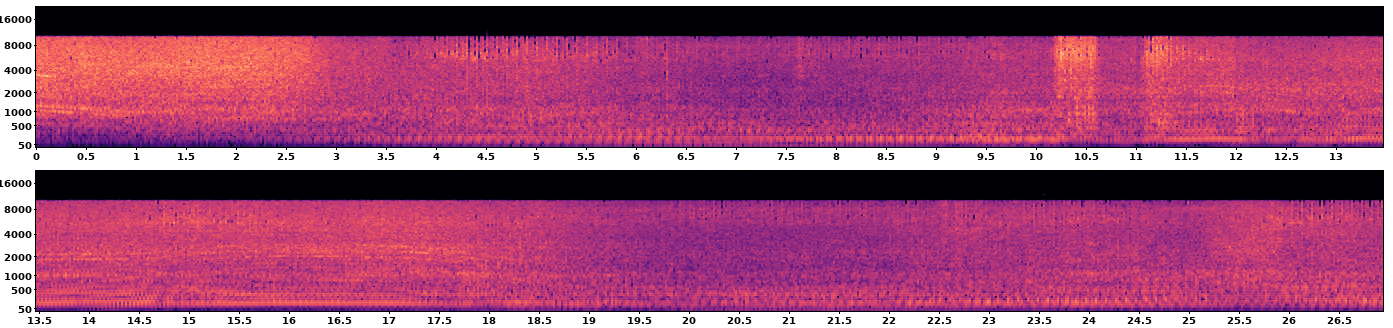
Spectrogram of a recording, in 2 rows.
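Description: Chevrolet 350 small-block V8 in a GMC K5 Jimmy running. It settles back to idle at the start, is revved briefly about ten seconds in, with two sharp knocks, then is revved up and back down more slowly, and idles steadily for the rest.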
